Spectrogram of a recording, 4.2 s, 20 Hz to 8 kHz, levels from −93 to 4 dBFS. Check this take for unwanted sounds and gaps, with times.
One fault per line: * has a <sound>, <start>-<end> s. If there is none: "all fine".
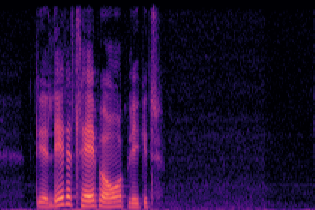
all fine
